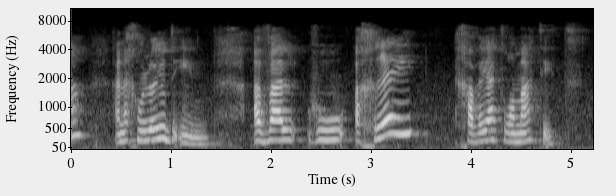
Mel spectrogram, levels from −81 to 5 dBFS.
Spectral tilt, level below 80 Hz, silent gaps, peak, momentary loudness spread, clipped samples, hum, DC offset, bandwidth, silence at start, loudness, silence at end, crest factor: -5.5 dB/octave; -48 dBFS; none; -2 dBFS; 12 LU; under 0.1%; none; under 0.1%; 8 kHz; 0 s; -20 LUFS; 0.15 s; 18 dB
